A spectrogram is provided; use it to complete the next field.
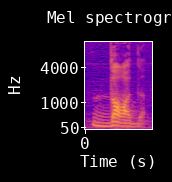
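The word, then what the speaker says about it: ضاد: Sister, the letter Dad should be pronounced from this part of your jaw. So walad dallin. So this part or this part, both is correct. So Dad, but must be from your jaw. So the corner of your tongue touches your jaw and pronounce it full.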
